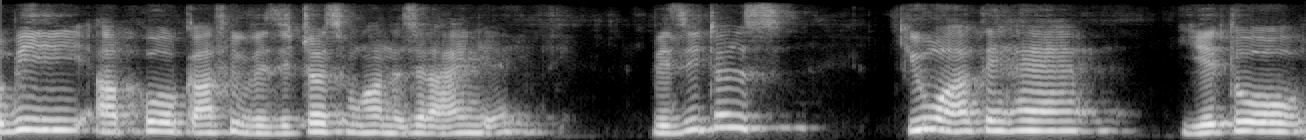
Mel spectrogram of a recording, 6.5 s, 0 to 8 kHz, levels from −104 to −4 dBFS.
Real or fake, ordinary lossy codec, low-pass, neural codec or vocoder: fake; none; 7.2 kHz; codec, 16 kHz, 4.8 kbps, FACodec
